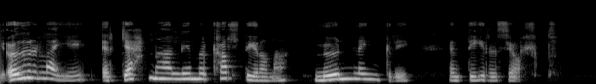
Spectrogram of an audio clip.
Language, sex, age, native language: Icelandic, female, 30-39, Icelandic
